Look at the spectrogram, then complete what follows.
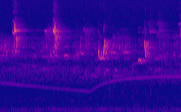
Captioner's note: birds chirps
